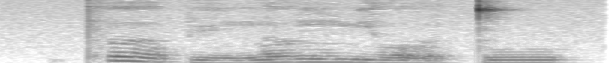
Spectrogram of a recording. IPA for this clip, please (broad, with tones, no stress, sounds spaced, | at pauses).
pʰ ɤ˥˨ p y˩ n̪ ɤ˦ ŋ m j o̰˨˩ ʊ̯ t̪ u˦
